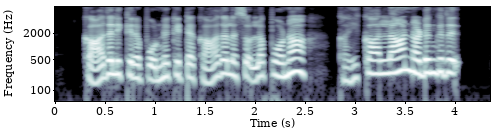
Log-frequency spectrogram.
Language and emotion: Tamil, fearful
